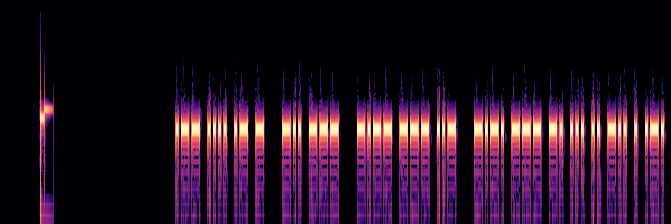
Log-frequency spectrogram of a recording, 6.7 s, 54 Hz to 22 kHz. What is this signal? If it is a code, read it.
Morse code, heard as a keyed tone, about 41 wpm, 700 Hz. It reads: WHAT DO YOU CONSIDER
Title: Sentences from Top 1000 Words - Review Part 5 - 45wpm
